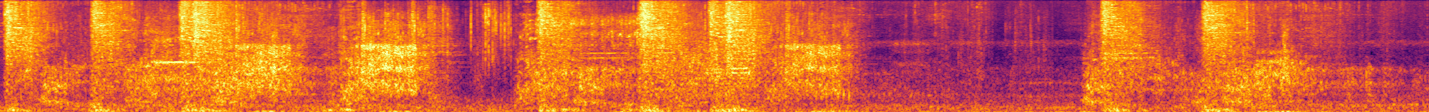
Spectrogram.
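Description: A heavy blade swings and strikes with loud whooshes and thuds.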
